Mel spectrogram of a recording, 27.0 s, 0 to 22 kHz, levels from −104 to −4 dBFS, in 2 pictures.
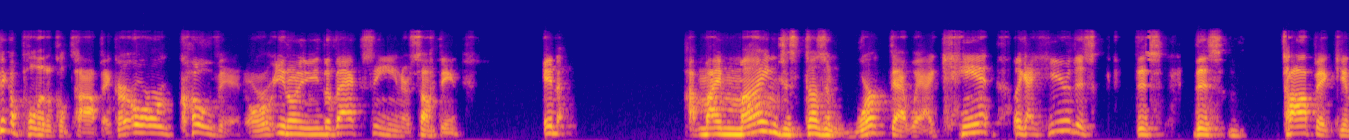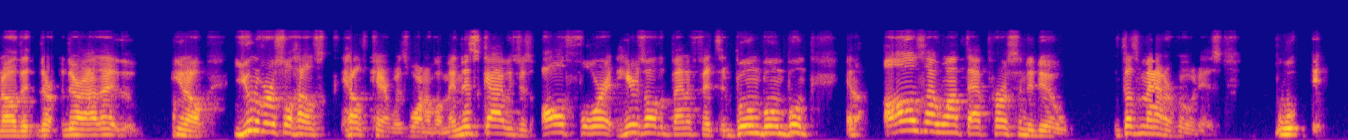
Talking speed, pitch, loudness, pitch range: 180 wpm, 180 Hz, -21 LUFS, 160-210 Hz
